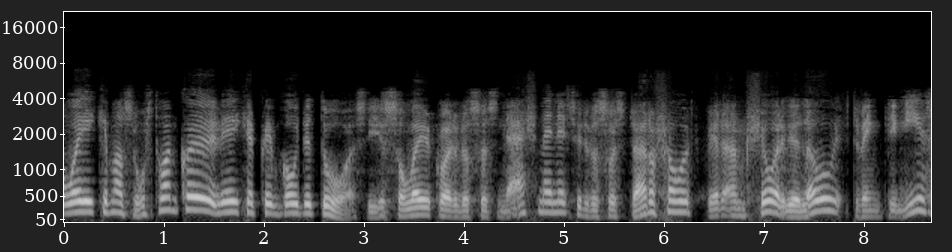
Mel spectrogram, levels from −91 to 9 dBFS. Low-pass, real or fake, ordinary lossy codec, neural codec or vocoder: 7.2 kHz; fake; AAC, 32 kbps; codec, 16 kHz, 0.5 kbps, X-Codec, HuBERT features, trained on LibriSpeech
